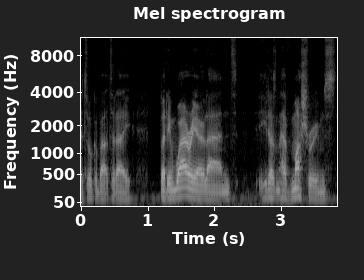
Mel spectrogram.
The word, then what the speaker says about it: Wario: game created in japan you pronounce it how the japanese would pronounce it so his name is not wario and it never will be wario because that's not how japanese people would say so his name is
